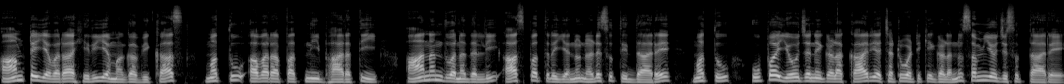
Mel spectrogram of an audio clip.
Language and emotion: Kannada, neutral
